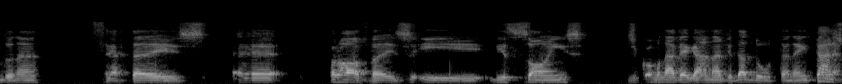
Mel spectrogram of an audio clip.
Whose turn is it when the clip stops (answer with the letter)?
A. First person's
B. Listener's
A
